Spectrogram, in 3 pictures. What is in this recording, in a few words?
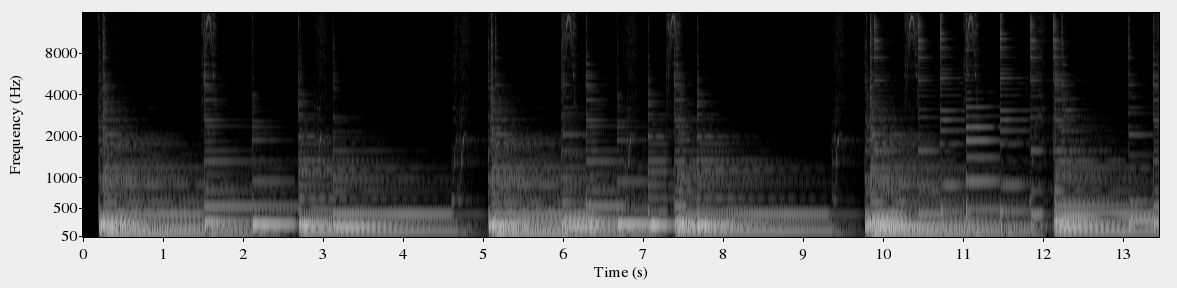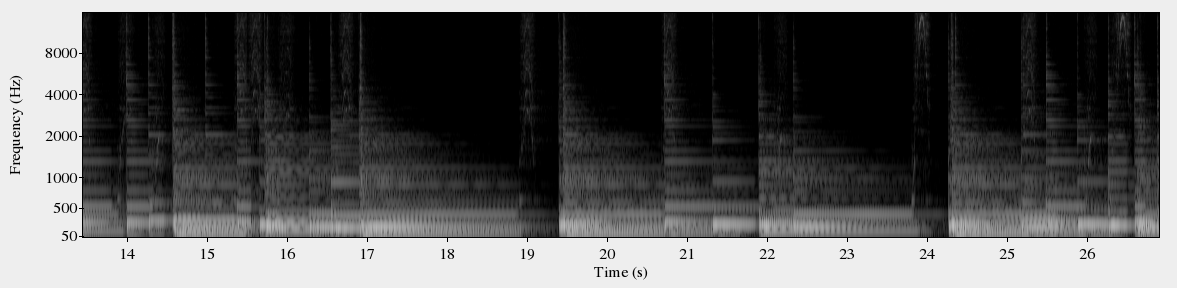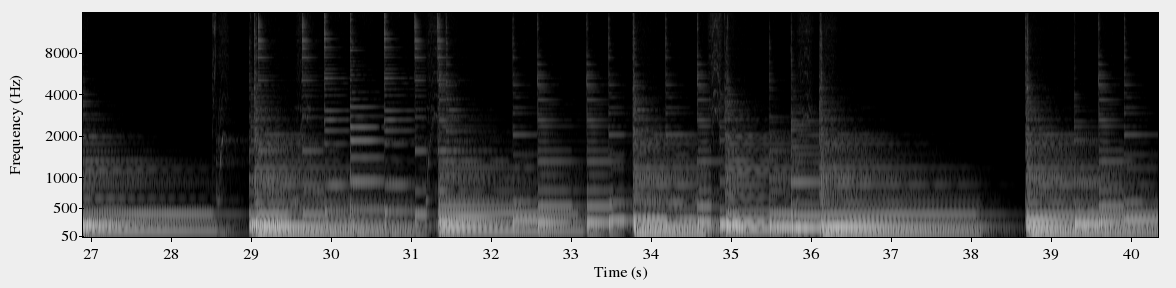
bard lute solo; skywind; bards in skywind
